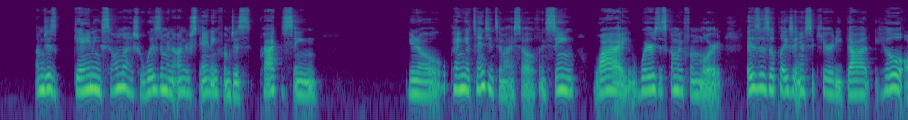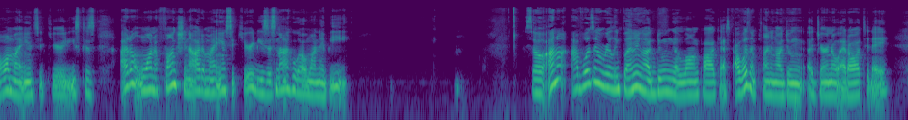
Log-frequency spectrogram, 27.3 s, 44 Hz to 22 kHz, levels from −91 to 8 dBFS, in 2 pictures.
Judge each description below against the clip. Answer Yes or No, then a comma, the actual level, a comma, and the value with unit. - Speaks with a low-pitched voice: No, high, 200 Hz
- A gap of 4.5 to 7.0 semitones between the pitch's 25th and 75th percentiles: Yes, average, 4.8 semitones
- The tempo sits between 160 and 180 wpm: Yes, average, 165 wpm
